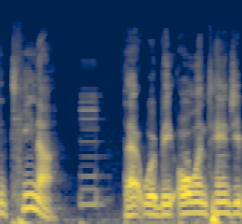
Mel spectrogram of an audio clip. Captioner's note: buzzer blaring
